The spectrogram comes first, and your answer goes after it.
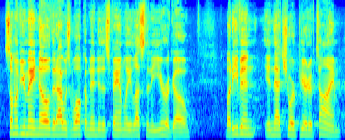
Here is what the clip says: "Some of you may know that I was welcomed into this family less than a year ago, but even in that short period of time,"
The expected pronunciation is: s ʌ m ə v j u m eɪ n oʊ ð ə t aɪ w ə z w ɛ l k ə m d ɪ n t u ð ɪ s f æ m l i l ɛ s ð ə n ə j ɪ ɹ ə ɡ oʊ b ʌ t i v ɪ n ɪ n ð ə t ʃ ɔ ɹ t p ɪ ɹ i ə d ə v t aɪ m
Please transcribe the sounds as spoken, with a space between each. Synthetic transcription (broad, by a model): s ʌ m ə v j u m eɪ n oʊ ð ə t aɪ w ə z w ɛ l k ə m d ɪ n t u ð ɪ s f æ m l i l ɛ s ð ə n ə j ɪ ɹ ə ɡ oʊ b ʌ t i v ɪ n ɪ n ð ə t ʃ ɔ ɹ t p ɪ ɹ i ə d ə v t aɪ m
